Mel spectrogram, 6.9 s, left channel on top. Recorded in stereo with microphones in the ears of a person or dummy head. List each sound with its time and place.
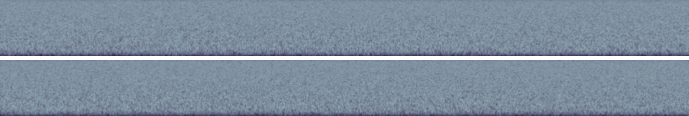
Only background noise.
